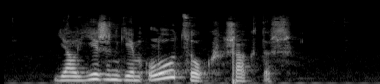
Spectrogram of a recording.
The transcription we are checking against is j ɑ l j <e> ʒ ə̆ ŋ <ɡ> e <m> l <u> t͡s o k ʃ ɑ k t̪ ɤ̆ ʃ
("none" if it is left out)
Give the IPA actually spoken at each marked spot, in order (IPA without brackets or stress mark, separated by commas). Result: e, ɡ, m, o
